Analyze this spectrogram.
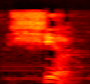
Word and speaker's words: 士: meaning scholar to man the pronunciation is she sure in Mandarin on the index we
